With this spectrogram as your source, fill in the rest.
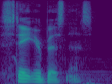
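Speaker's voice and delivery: flat, unvarying delivery. Storyteller voicing a man pressed against the glass, in a very monotone voice. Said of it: "in a very monotone voice".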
